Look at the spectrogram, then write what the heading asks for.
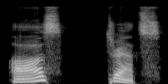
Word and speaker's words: ostrich: This name has 2 syllables. And while you pronounce the name, you should stress on the first syllable. I mean on os, not os. Your mouth shouldn't make a round shape. I mean not os. It's Ostrich. And now look at the second syllable. There's no T at the end of the word. But while you pronounce the second syllable, you should make a T sound at the end. Ostrich.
